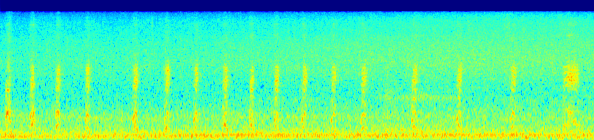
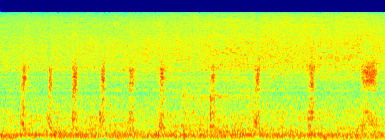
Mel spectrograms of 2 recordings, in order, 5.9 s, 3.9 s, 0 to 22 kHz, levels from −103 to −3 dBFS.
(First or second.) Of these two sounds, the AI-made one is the second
